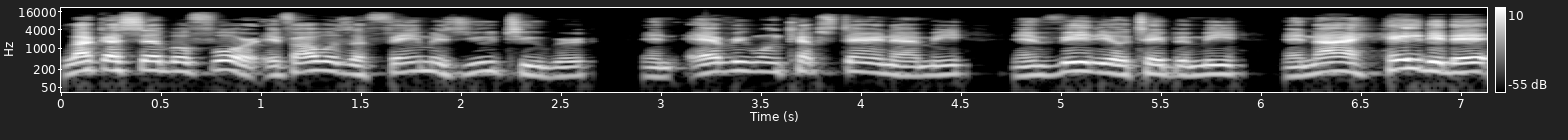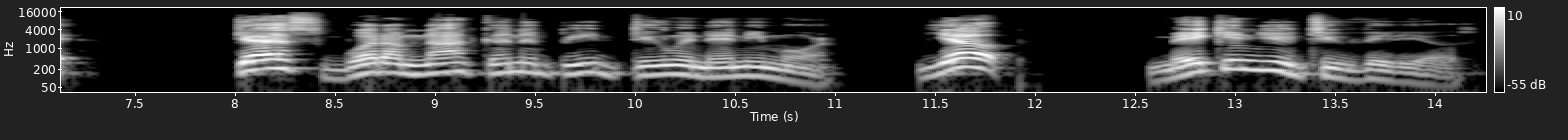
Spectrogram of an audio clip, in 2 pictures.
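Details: Adult man speaking; Normal adult speech.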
